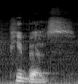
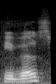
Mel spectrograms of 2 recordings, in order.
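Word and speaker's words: pebble: আচ্ছা ফিবেলস এটা এটা হবে আসলে পিবেল।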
